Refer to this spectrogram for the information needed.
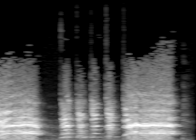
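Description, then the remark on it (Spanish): A hen clucks loudly, a drawn-out call followed by four quick, clipped clucks and then another long call, with no other sounds around it. “y tía gallina Toqueando, repetía.”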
